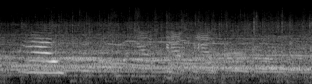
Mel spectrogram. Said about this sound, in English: Oh. Meow, Trunk Cat. Meow.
